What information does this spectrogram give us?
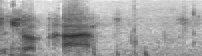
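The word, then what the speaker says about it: Michoacán: Michoacan is spelled MICH. Yep. OACAN. Okay. Michoacan.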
